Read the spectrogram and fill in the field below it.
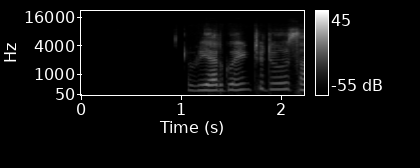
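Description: A woman speaks clearly and calmly into a close headset microphone.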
